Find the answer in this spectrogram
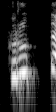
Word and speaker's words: frutta: আচ্ছা, দি ফ্রুত্তা বানানটা এফ এ এফ এ উ আর উ, ফ্রুত্তা।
